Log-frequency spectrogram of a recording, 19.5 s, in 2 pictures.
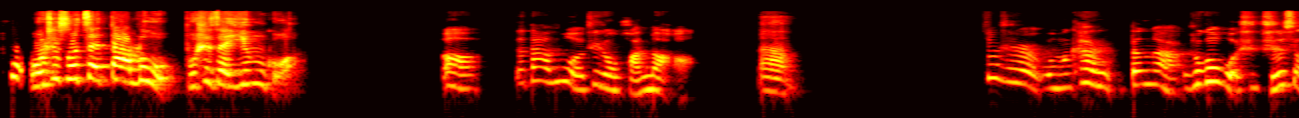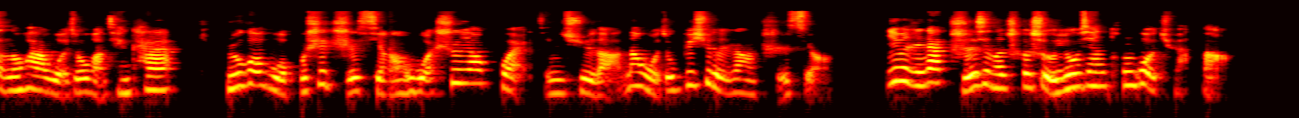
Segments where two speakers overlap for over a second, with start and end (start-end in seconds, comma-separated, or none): none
